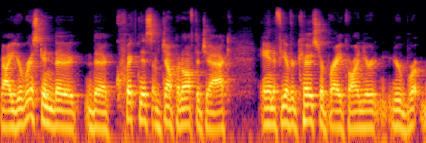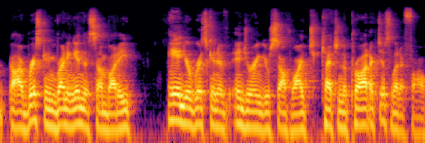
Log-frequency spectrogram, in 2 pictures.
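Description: Against a quiet background, a man with a fairly low pitch talks at a fairly quick pace, with ordinary pitch variation. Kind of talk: casual explanatory talk to camera. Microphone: lapel.

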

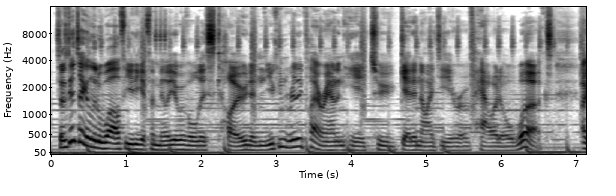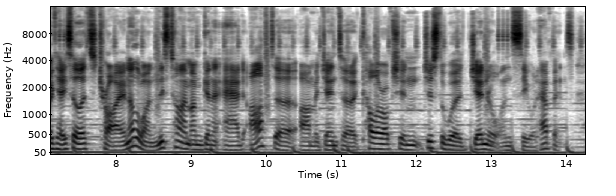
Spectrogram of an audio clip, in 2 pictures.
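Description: Over clear music in the background, a man talks at a fairly quick pace with hardly any pauses. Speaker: spreadsheet tutorial host. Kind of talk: tutorial. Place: home room.

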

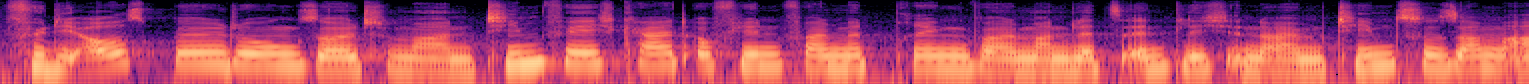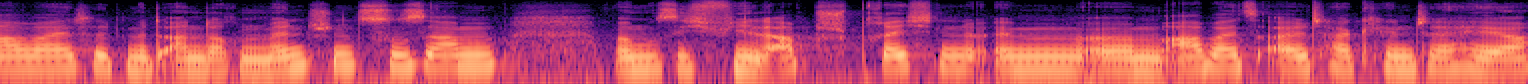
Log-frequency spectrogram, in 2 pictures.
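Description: Her loudness stays very even. The woman's high-pitched voice has ordinary pitch variation. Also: moderate pace. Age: 20s. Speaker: early childhood educator; trained childcare educator. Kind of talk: testimony. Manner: hesitant, many fillers. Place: hall. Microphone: lapel.

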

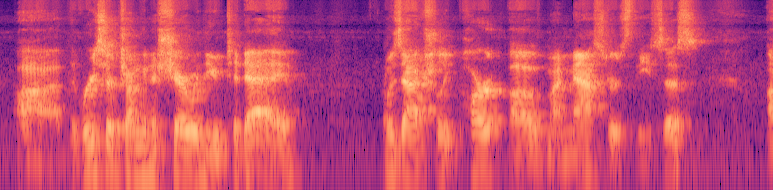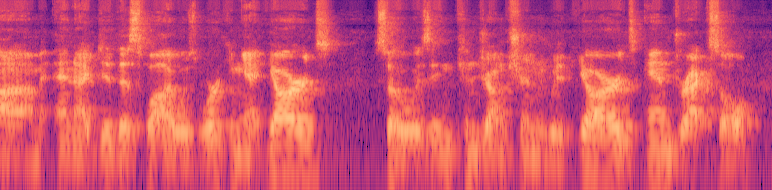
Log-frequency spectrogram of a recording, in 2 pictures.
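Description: A man at a moderate pace, fairly even intonation, light background noise and audible room echo. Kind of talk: lecture. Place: home room. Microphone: webcam.

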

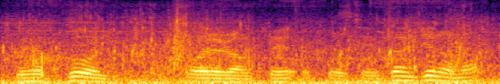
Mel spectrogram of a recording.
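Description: Fairly slow pace, dry sound with no echo and loud background noise. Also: man. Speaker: kayak tour vlogger. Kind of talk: casual vlog commentary. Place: boat. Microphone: camera far.

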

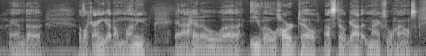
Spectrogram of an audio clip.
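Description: In a Southern US accent, a man speaks with a very deep, low pitch and a dark, mellow tone. His pace is moderate and his pitch varies in an ordinary way, with light background noise behind him. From US South. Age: 40s. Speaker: motorcycle YouTuber. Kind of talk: casual chat. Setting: studio. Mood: relaxed storytelling. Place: studio. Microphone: studio mic.

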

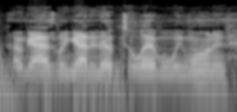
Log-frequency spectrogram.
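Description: A man talks at a moderate pace while background noise stays noticeable throughout. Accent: Appalachian. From Kentucky Appalachia, US. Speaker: DIY builder and YouTuber. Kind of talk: casual how-to video narration. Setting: outdoors at job site. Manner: casual, folksy. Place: garden. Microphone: phone near.

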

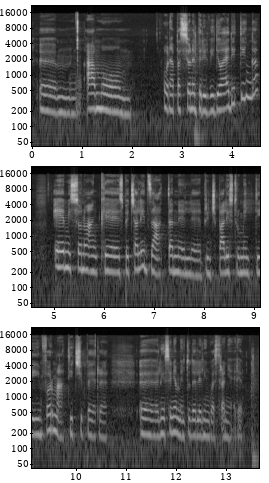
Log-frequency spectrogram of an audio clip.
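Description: At a fairly slow pace with long, frequent pauses, the speech keeps fairly even intonation over light background noise. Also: woman, medium pitch for a woman. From Italy, Venice; Italy. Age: 20s. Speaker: university student. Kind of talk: video CV self-presentation. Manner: slightly halting, with fillers. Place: studio.

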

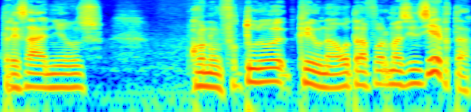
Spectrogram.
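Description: This man talks at a fairly quick pace in a medium pitch, his dark, mellow tone captured with a dry, close sound and no echo, his intonation fairly even. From Colombia, Bogotá. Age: 30s. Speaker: entrepreneur and food content creator. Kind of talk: interview conversation.

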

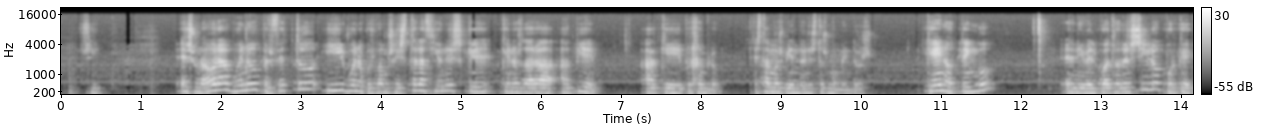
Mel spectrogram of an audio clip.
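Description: Long, frequent pauses break up a woman's fairly slow speech at medium pitch. Her intonation is lively, and there is light background noise. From Spain. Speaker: gaming youtuber. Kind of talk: gameplay commentary. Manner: halting. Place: home room. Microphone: webcam.

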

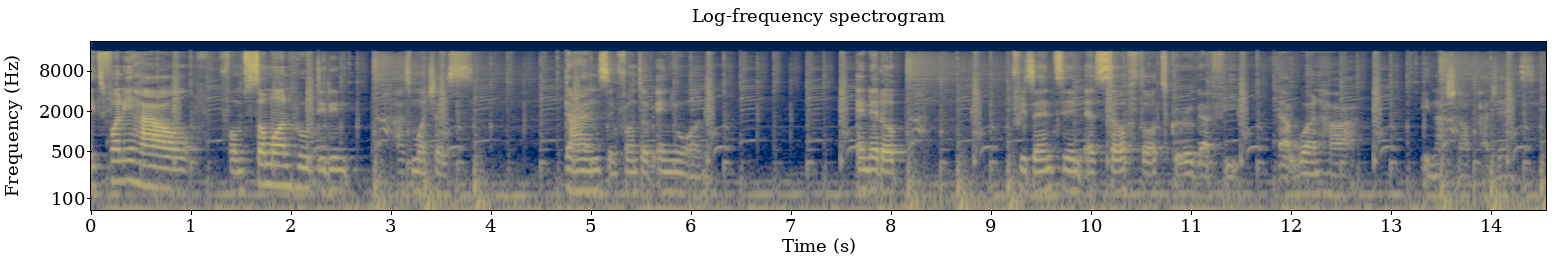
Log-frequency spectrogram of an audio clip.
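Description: With clear music in the background, a woman talks at a fairly slow pace, leaving long, frequent pauses. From Nigeria. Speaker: nurse, pilot, content creator. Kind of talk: personal story podcast. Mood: warm, reflective storytelling. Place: home room.

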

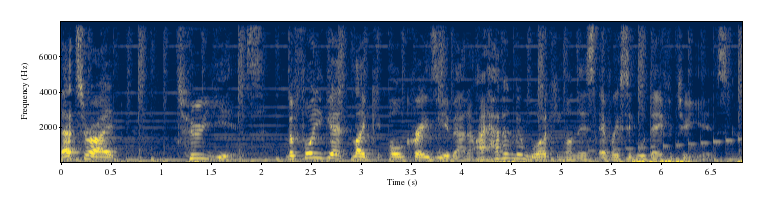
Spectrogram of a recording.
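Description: A man speaks at a fairly quick pace while clear music plays in the background. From Australia. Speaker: vlogger. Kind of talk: casual talk to camera. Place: home room. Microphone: webcam.

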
